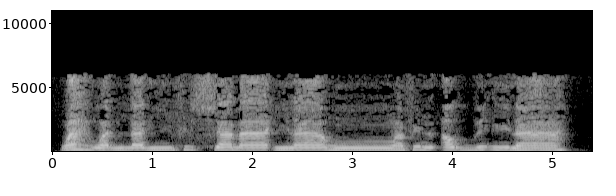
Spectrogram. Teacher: قرأ الدوري بإسكان الهاء من وهو، وأسقط الهمزة على القصر والمد هكذا: وهو الذي في السماء إله وفي الأرض إله، وهو الذي في السماء إله وفي الأرض إله.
